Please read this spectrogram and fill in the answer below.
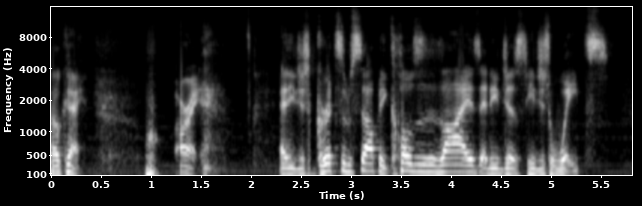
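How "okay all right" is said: hyped-up self-encouraging tone, higher. Voicing a character bracing to be punched in the face: hyping himself up. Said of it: "he's hyping himself, he's preparing himself".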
